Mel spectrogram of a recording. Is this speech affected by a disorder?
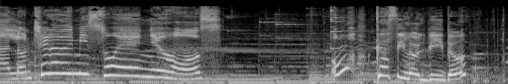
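No.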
